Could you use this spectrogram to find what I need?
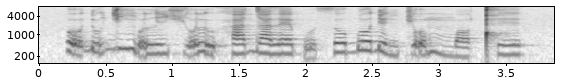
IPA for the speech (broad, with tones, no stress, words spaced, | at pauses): o̰˧ɗṵ˦ɟi˦ŋo̰˨ li˨ço̰˧lṵ˧ha˨˦ da˧ðɛ˧pṵ˨ θo˧ɓo˦ɗe˨ŋ co̰˦mːɔ˨ǃʰɪ˧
